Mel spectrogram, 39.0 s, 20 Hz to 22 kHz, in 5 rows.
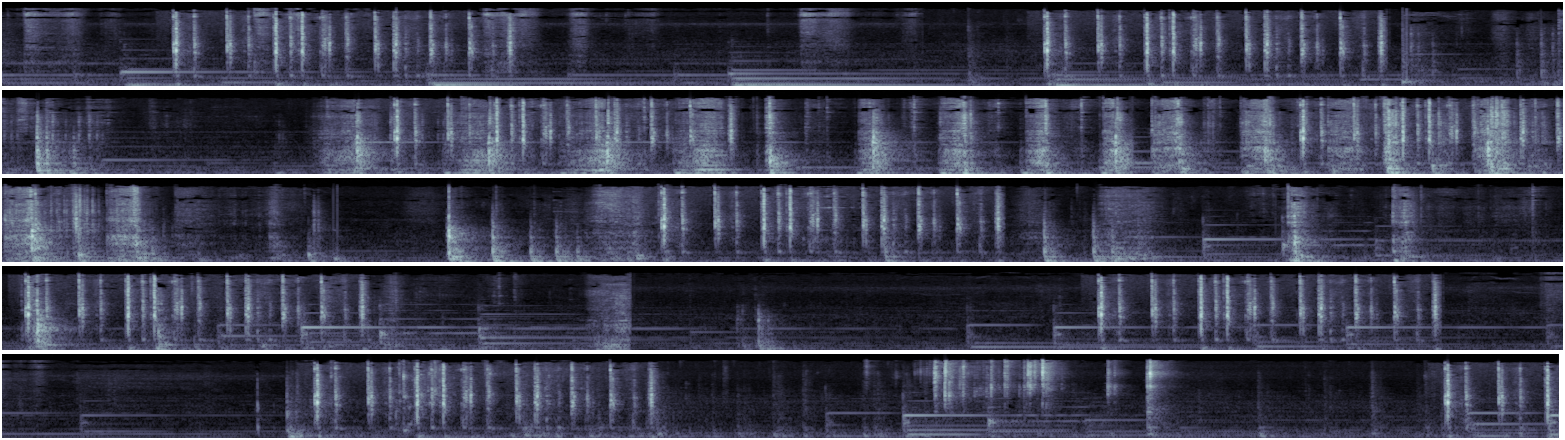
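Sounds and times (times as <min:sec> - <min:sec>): background music: 0:00.0 - 0:39.0.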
